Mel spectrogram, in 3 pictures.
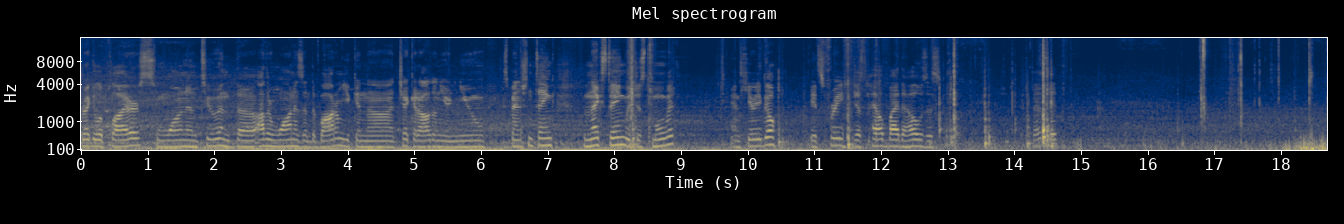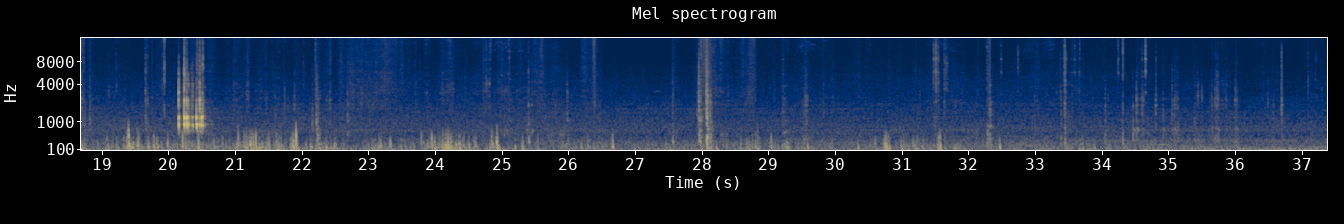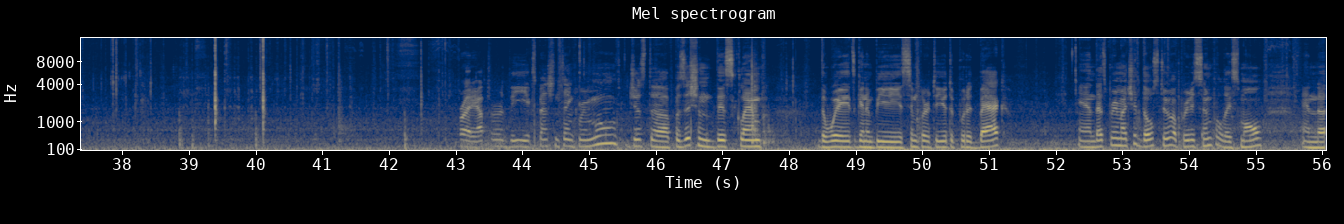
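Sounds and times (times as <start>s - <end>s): rustle of parts being moved: 17.0s - 45.6s
plastic and metal parts rattling: 19.8s - 20.7s
clicks and knocks: 20.2s - 20.7s.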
